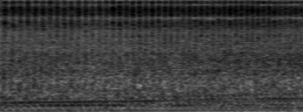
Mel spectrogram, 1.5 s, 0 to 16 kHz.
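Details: Honda HR173 lawn mower after carburetor clean and oil change, started on choke: steady, even drone with constant pitch and no surging or sputter; running normally while being left to run the carburetor dry for storage.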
